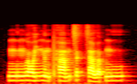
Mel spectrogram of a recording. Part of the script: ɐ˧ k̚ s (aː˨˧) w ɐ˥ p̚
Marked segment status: incorrect: aː˨˩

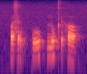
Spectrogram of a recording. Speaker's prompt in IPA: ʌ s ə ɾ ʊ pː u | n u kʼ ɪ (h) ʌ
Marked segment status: correct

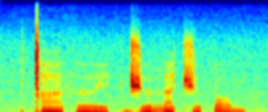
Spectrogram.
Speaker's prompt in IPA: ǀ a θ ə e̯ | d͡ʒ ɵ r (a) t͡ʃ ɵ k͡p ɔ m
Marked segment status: correct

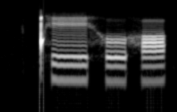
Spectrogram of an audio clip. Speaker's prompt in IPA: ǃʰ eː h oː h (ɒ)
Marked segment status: correct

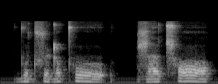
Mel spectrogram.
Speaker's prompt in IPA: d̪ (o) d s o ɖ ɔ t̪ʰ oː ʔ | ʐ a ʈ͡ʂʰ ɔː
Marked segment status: correct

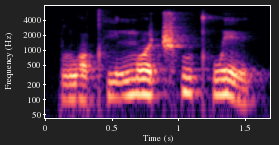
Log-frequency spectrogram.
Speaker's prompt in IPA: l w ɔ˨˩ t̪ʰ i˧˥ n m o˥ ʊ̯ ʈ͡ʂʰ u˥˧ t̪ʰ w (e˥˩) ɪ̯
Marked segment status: correct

